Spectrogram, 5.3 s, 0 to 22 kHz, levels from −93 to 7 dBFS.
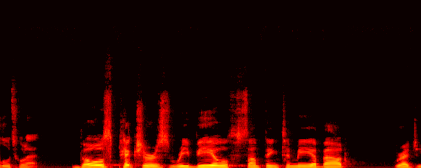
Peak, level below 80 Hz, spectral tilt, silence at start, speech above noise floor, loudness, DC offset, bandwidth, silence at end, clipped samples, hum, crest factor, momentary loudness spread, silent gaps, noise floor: -14 dBFS; -80 dBFS; -7 dB/octave; 0 s; 48 dB; -30 LUFS; under 0.1%; 10 kHz; 0 s; under 0.1%; none; 18 dB; 15 LU; none; -78 dBFS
